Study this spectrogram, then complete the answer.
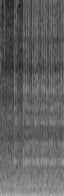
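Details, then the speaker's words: Residential HVAC system during pump-down, low pressure switch held in, vapor line pressure nearly bottomed: loud steady low rumble with rough uneven churn, compressor laboring; acceptable briefly, not often. "gonna hear the compressor making all kinds of weird noise that's okay we don't want to do this a whole lot but that compressor he's gonna be able to handle for a little bit"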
